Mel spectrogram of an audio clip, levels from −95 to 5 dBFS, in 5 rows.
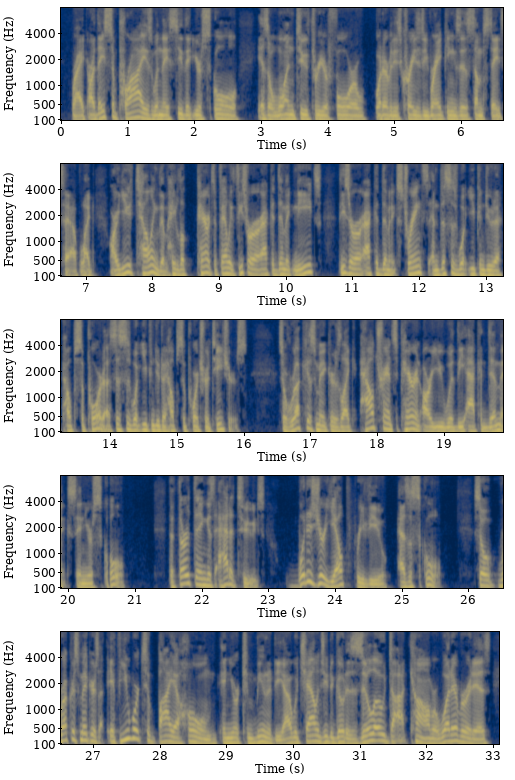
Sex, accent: male, American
